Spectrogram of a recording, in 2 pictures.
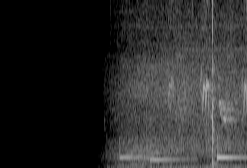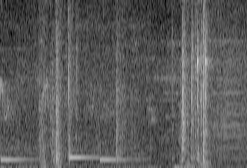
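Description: Two-tone ding-dong doorbell chime, a higher note falling to a lower one, rung three times in a row. It starts after about a second of silence, with a few sharp clicks between the chimes and a thump near the end.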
